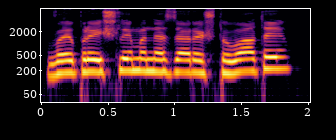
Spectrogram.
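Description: A man reading an audiobook, voicing a cold, rational doctor who speaks in measured, precise phrases. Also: sits high, fairly even intonation, smooth, dry recording, clean studio sound, close to an everyday voice. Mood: detached. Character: cold, rational male scientist doctor, evasive.

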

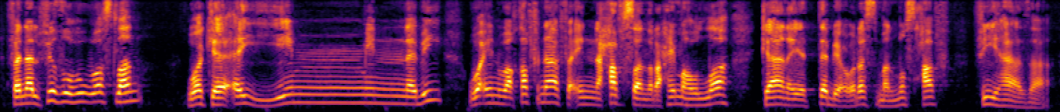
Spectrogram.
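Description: This mellow, mid-range male voice belongs to a teacher of Quranic recitation rules on a broadcast. Addressing the audience directly as brothers, he explains things steadily and models the words slowly.

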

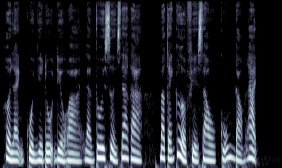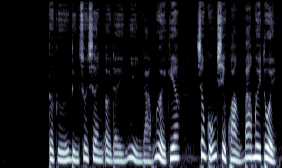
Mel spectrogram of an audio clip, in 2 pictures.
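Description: A woman reads a first-person story aloud in a steady, even way. Her voice is warm and mellow, and the recording is close and dry with no room sound. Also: on the low side, normal speed, husky, no echo. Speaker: story narrator.

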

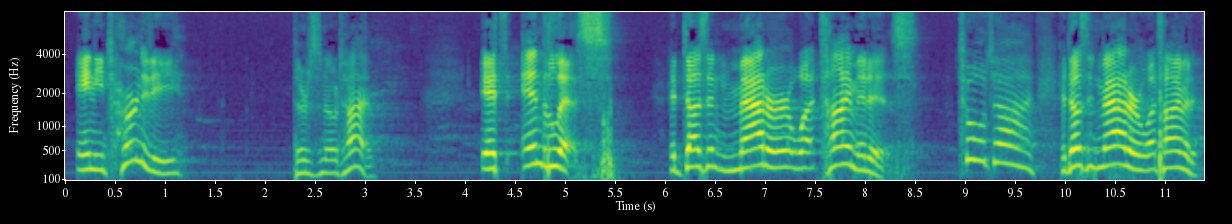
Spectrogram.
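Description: A man with a high, bright voice preaches a youth sermon. He keeps it loose with playful, jokey asides to the listeners, and a long hall reverb trails every line. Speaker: youth pastor.

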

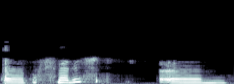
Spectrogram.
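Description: High-voiced woman caller on a phone line. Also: fairly even intonation, takes it slowly. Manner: short hesitant answers. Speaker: quiz caller. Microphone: phone call.

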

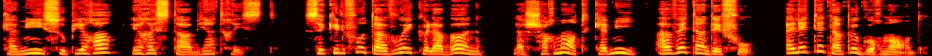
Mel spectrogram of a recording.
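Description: A woman narrating a children's classic as an audiobook, with a clear, expressive reading. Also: medium pitch. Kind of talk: storybook reading.

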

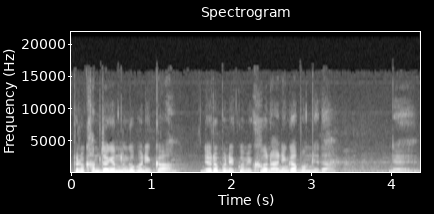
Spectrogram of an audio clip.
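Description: This preacher's voice is medium-pitched, level and gravelly, and he speaks briskly. He keeps the sermon conversational, asking rhetorical questions and giving short prompts to his listeners. Long reverb fills the big church hall, with slight background noise.

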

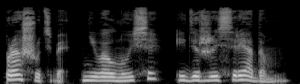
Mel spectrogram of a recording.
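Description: A woman voicing a worried grown husband who speaks low and hushed, pleading with tense gentleness. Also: moderate pace, no echo, studio quality, close to an everyday voice. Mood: strained calm.

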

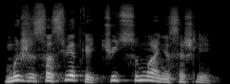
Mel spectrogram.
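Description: A man's voice: fairly high pitch, lively intonation, normal speed, husky, pitched above the performer's own voice. A man reading the part of a young woman who scolds her friend through tears. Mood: tearful tender. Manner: soft, tearful.

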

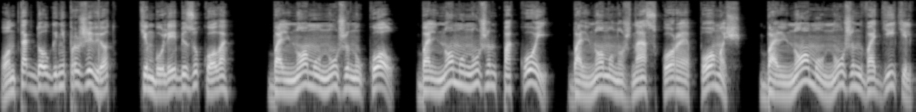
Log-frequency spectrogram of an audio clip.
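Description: A man voicing a shrill, excitable young female paramedic who lectures and squeals.

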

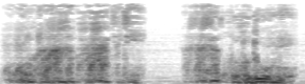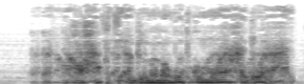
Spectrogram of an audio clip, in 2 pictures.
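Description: A man voicing a vengeful, bloodied ghost boy from a horror story, speaking in a slow, heavy, threatening way. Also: low voice, roomy sound, music in the background, lightly acted. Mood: menacing.

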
